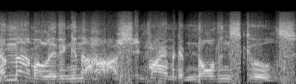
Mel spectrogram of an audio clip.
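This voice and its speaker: A man speaks with high pitch. Noticeable background noise is present. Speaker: school IT teacher. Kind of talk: spoof nature documentary narration.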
